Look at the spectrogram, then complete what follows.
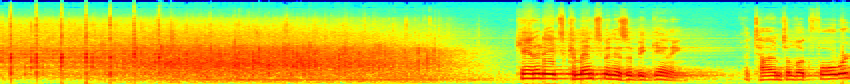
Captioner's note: applause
